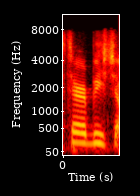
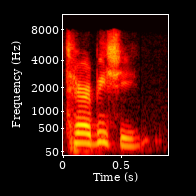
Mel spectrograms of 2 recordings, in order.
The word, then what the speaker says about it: Terabishi: How do you say your last name? I'm like, oh, it's Terabishi. Oh, no, you mean Taliban.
